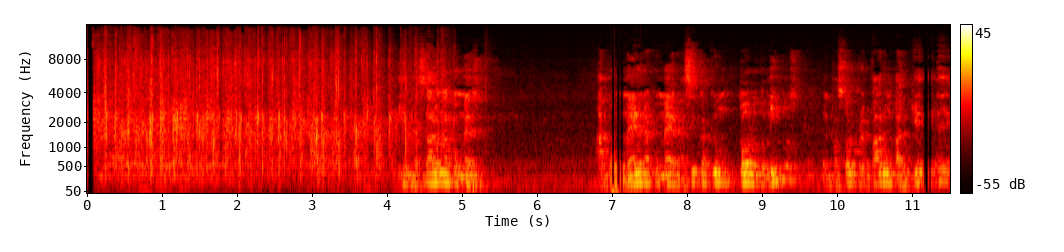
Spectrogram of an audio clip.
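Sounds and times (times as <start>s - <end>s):
applause: 0.0s - 5.0s
speech: 4.5s - 5.4s, 6.9s - 11.4s.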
